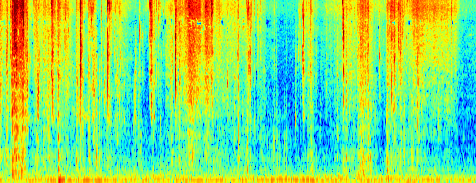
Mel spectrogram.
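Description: A person chewing and biting fried mozzarella sticks close to the microphone, with many small crisp clicks and crunches scattered throughout.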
